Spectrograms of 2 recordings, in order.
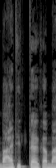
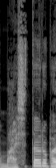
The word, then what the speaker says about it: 맛있다: 참고로 맛있다의 경우는 원칙적으로는 뜻있다처럼 맛있다가 맞는 발음이지만 우리 일상 언어에서 맛있다로 발음하는 경우가 훨씬 더 많기 때문에 맛있다도 표준 발음으로 인정했습니다.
